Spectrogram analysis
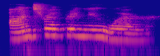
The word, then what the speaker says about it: entrepreneur: for example something like entrepreneur can you say that one for me entrepreneur i'll try entrepreneur perfect yep so it's ontra yeah so that one's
